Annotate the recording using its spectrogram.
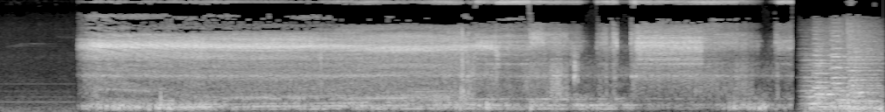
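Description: Gas hisses loudly and steadily from a cylinder valve.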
